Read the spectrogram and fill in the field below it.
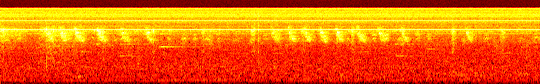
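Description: A computer mouse clicks softly, over and over.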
